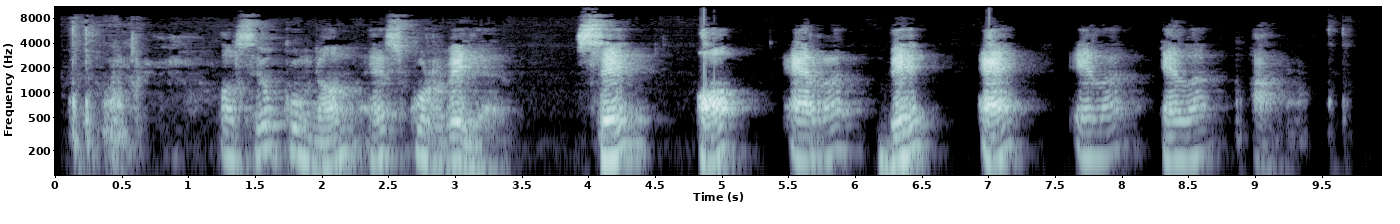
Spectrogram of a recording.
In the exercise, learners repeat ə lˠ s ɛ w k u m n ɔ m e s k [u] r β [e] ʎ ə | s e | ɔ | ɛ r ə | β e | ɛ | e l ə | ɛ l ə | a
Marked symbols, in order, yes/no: yes, yes

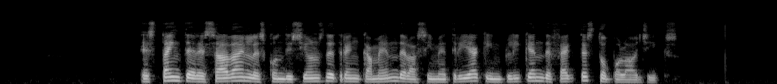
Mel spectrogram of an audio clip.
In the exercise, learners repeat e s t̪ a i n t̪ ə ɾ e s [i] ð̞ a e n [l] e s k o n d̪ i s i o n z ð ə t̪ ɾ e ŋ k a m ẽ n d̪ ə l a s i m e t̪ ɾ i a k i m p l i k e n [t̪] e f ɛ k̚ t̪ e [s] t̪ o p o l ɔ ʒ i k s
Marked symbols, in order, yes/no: no, yes, no, yes

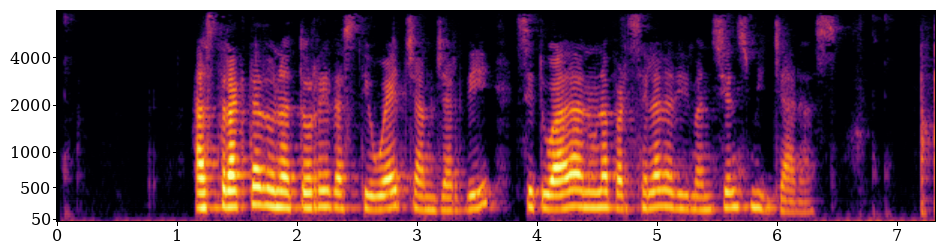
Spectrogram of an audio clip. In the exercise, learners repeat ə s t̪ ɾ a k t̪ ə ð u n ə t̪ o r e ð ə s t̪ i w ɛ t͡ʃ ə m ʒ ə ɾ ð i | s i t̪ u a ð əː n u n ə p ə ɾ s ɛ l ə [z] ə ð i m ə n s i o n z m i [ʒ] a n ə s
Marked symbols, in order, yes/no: no, no

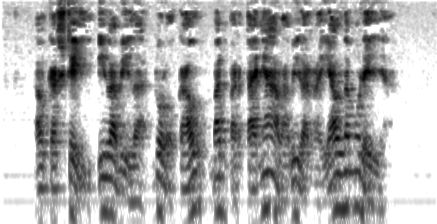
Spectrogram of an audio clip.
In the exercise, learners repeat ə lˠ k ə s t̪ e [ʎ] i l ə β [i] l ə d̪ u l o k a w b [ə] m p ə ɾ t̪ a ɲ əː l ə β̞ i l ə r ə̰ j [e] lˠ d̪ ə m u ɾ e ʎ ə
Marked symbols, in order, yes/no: yes, yes, no, no

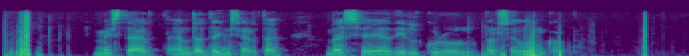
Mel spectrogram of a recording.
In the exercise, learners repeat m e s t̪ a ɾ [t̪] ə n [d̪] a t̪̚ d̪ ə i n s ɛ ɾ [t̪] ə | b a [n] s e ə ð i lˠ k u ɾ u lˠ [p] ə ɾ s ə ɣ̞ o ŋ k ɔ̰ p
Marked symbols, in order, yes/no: yes, yes, yes, no, yes

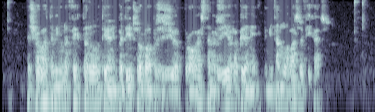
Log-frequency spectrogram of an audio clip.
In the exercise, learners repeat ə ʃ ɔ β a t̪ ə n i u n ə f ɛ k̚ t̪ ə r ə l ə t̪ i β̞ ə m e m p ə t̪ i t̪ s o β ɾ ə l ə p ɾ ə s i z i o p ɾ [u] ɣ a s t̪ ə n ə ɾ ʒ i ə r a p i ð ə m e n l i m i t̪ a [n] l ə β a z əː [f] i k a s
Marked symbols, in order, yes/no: no, yes, yes

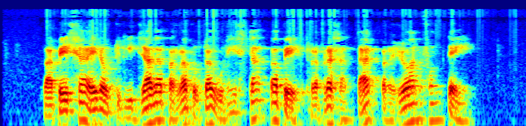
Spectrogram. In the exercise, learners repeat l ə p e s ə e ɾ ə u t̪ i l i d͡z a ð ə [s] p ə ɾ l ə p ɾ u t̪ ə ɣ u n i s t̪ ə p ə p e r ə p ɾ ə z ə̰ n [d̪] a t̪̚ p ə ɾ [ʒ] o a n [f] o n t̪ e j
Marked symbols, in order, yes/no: no, no, yes, yes

